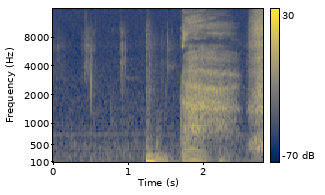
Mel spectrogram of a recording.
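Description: Someone drinks water: a soft low thump, then a loud breathy, satisfied exhale after swallowing, followed by another burst of breath. No talking.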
